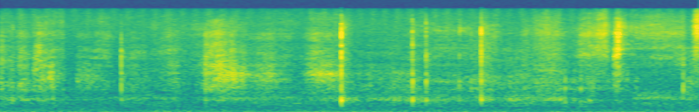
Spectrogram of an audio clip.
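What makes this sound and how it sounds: A pink cardboard hairbrush box held in one hand is scratched and tapped by long acrylic nails across its printed front and edges. Soft, papery scratching swells and fades, broken by several short, sharp clicks of nails tapping the cardboard. The sound stays quiet and dry, with each tap ending almost instantly.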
